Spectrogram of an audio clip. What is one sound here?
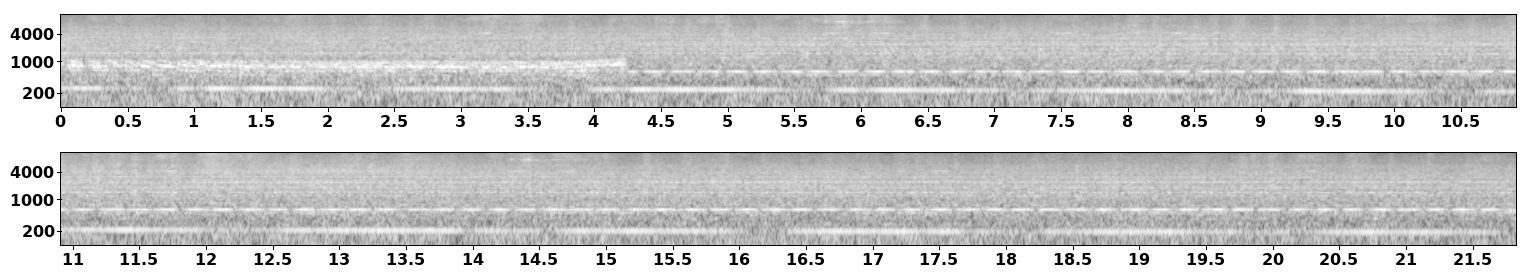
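A heavy train rumbles steadily along the rails.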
